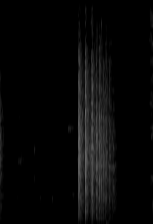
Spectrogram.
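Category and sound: dice being rolled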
